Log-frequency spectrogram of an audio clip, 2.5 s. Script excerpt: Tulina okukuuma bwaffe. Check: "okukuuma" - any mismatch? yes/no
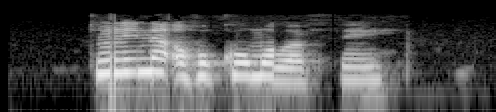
no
